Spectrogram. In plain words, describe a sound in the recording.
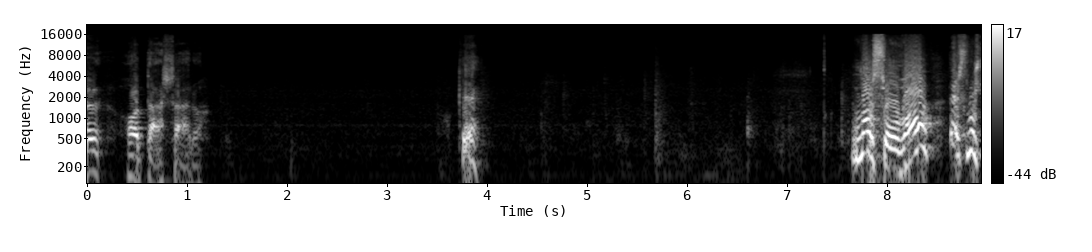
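An elderly man speaks calmly, pausing between phrases.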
